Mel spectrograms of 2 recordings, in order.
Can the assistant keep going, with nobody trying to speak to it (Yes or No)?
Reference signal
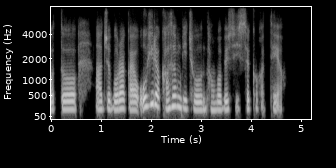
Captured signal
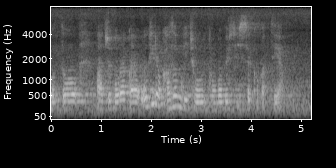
Yes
